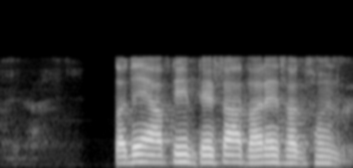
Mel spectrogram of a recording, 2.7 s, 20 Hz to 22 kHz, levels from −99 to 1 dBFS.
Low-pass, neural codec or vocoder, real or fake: 5.4 kHz; autoencoder, 22.05 kHz, a latent of 192 numbers a frame, VITS, trained on one speaker; fake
